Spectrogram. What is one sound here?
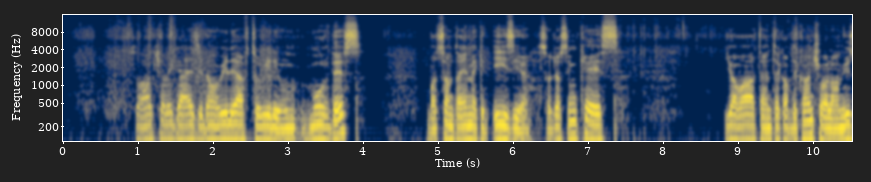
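A man explains calmly, close to the microphone.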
